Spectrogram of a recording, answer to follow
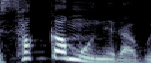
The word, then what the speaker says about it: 석가모니: 그래서 이 샤카무니가 이제 한문 문화권 중국으로 넘어오면서 석가모니라고 이제 필기가 되었고 우리는 발음하기를 이제 똑같이 석가모니라고 이제 발음을 하고 있습니다.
